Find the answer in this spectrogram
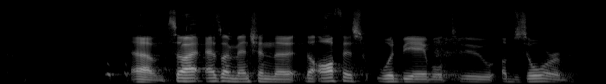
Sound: laughter

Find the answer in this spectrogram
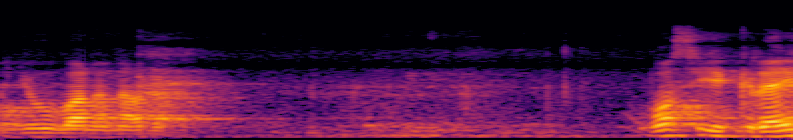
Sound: laughter

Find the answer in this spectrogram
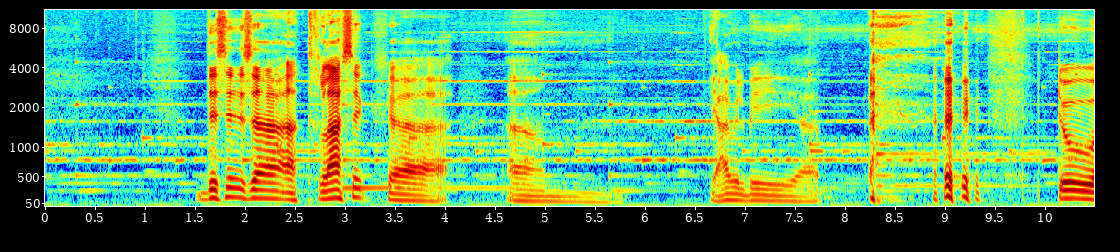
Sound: laughs

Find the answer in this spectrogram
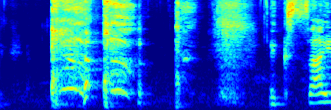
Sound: coughs

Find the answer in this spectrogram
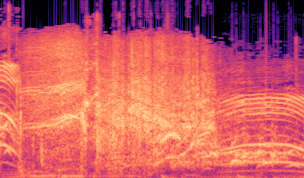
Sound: record screeching

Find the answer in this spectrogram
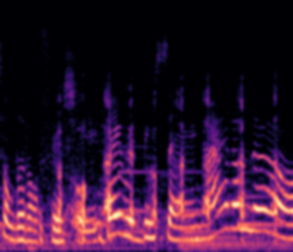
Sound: laughs

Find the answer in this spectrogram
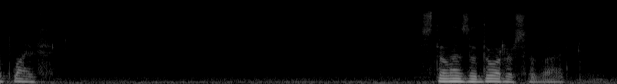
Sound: pauses for 3 seconds

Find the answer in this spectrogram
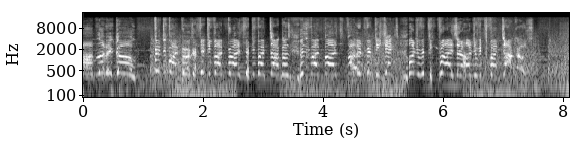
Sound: yelling

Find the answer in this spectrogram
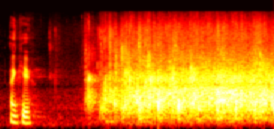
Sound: applause

